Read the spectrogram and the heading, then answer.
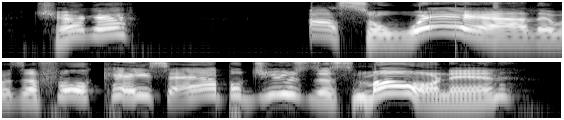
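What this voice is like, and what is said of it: Imitates another person's voice. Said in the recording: “that was a horrible impression”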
